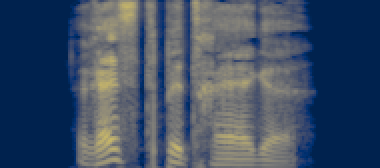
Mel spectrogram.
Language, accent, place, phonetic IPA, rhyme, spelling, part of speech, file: German, Germany, Berlin, [ˈʁɛstbəˌtʁɛːɡə], -ɛstbətʁɛːɡə, Restbeträge, noun, De-Restbeträge.ogg
- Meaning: nominative/accusative/genitive plural of Restbetrag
